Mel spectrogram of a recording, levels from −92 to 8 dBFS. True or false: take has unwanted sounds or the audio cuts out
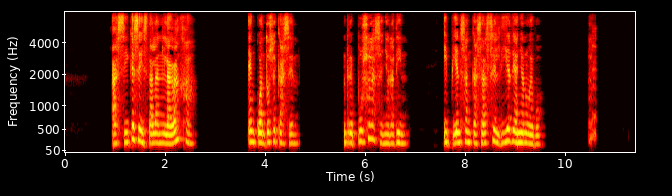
true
